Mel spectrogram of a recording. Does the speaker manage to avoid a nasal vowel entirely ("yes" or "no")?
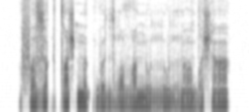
no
